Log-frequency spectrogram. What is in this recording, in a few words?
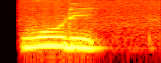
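"wuri", Mooré; rush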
